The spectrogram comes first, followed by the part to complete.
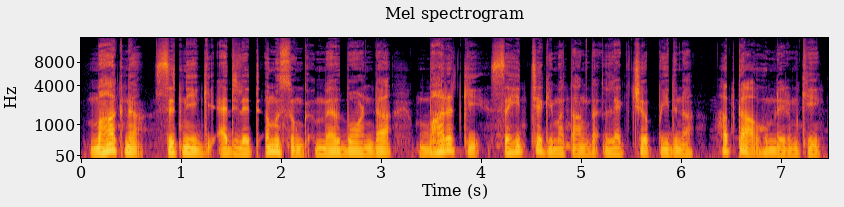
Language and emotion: Manipuri, neutral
